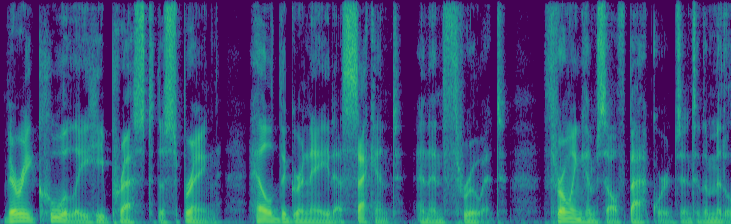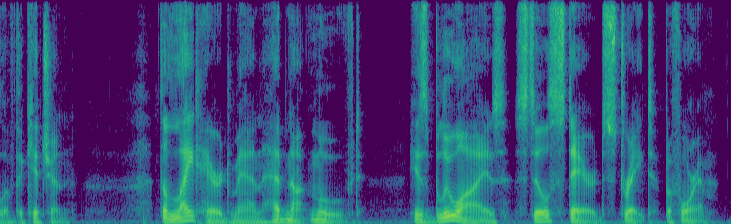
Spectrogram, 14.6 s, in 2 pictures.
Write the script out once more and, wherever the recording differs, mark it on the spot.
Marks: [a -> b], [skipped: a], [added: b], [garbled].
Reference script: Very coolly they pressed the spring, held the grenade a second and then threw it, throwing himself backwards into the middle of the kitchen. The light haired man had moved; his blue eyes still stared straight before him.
Very coolly [they -> he] pressed the spring, held the grenade a second and then threw it, throwing himself backwards into the middle of the kitchen. The light haired man had [added: not] moved; his blue eyes still stared straight before him.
